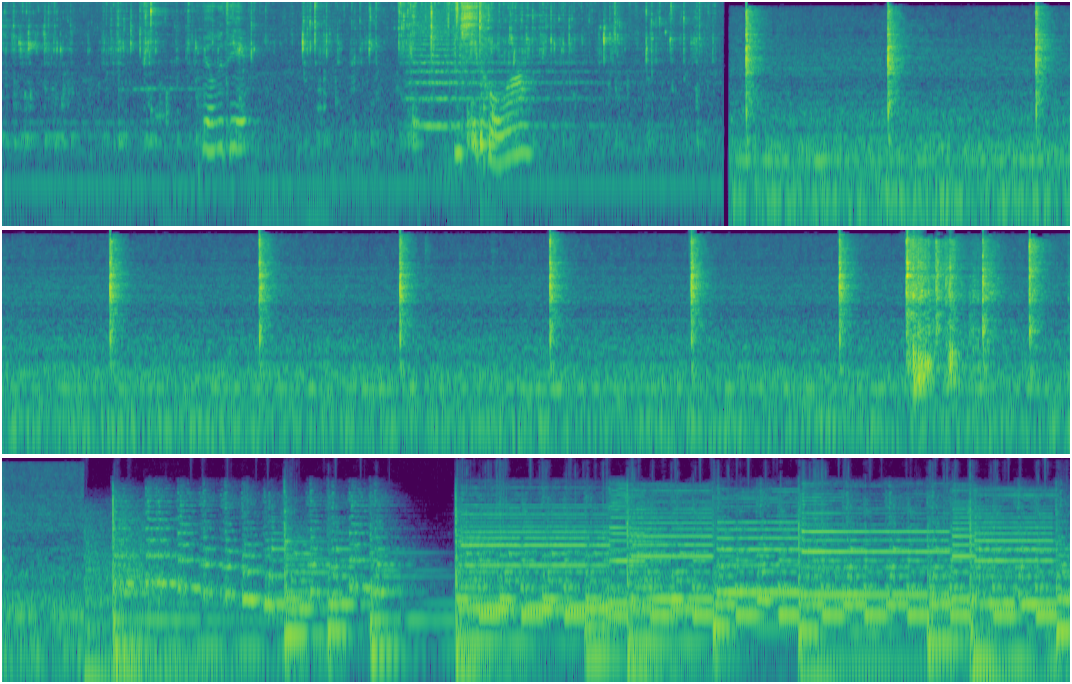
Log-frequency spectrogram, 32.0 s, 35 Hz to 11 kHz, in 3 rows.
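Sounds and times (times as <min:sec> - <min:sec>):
low steady hum: 0:00.0 - 0:22.4.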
